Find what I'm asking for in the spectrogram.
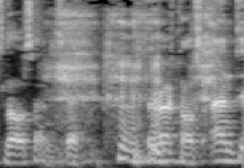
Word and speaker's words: Ravnos: It's actually pronounced Ravnar. – Ravnos. – Ravnos, yes.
